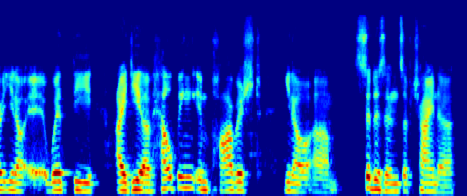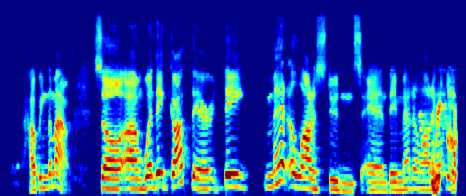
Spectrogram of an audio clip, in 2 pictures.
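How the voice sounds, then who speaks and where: A man's voice: fairly high pitch, a bit bright. A teenage male student, giving an informal online presentation in a chatty, enthusiastic storytelling way. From California, United States. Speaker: student presenter, education executive of a youth charity.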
